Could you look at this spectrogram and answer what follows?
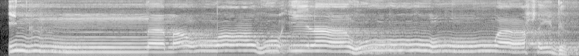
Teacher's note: lam jalalah yang didahului fathah kita baca tafkhim atau tebal.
